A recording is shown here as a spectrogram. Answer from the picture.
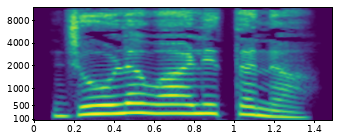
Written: ಜೋಳವಾಳಿತನ

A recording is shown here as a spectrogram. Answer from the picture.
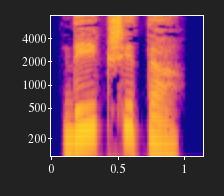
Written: ದಕ್ಷತೆ

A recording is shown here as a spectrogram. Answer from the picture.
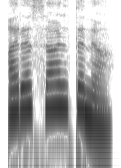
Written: ಅರಸಾಳ್ತನ

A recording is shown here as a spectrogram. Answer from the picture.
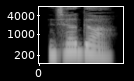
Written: ಝಗಾ

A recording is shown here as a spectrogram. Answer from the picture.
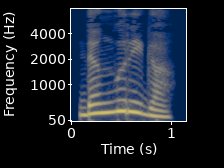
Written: ಡಂಗುರಿಗ

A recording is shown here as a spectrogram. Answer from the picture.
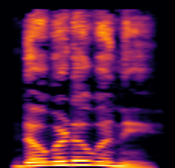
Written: ಡವಡವನೆ

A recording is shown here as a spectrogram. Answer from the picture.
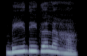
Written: ಬೀದಿಗಲಹ

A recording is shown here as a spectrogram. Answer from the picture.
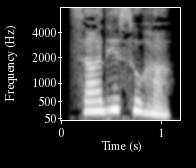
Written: ಸಾಧಿಸುಹ

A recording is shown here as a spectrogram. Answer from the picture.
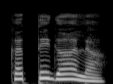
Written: ಗುದಿಗಾಲು

